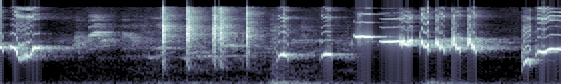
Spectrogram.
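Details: White-rumped shama, a bird said to be changing plumage, singing its fighting song with tail-snapping. Clear whistled phrases alternate with a burst of clicking snaps and thuds, then end in looping, rising and falling whistles.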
